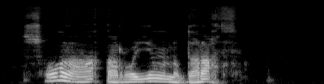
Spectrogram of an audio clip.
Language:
Kabyle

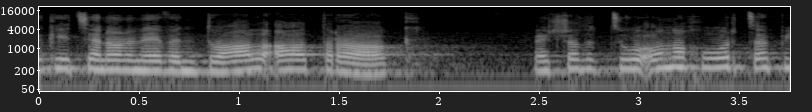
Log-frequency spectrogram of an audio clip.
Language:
Swiss German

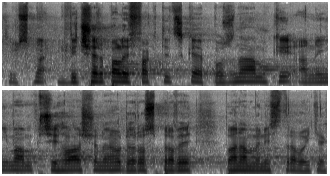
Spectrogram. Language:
Czech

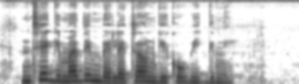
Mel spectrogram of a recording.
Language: Luo (Kenya and Tanzania)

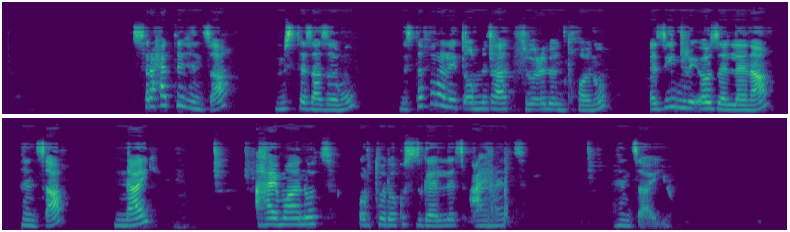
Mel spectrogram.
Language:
Tigrinya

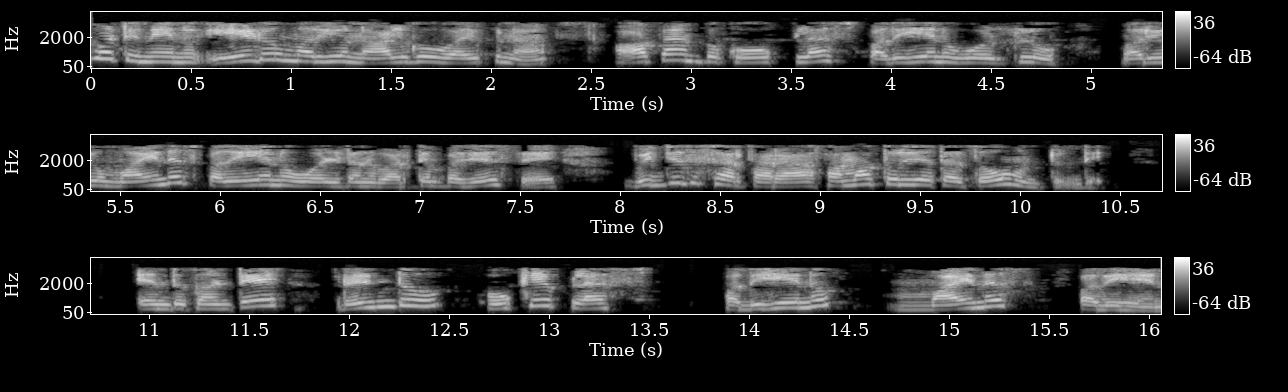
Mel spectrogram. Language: Telugu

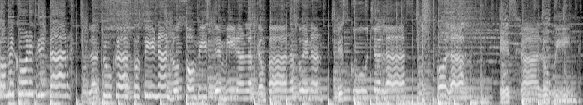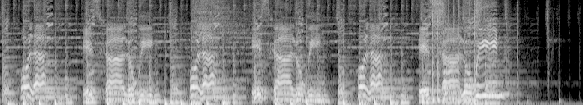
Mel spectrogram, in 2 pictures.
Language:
Spanish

